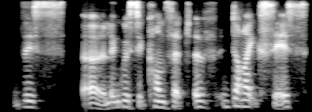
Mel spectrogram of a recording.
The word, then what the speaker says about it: deixis: uh linguistic concept of deixis, which I should uh point out is spelled d e i x i s. So, it's that deixis, not deixis. It's deixis.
